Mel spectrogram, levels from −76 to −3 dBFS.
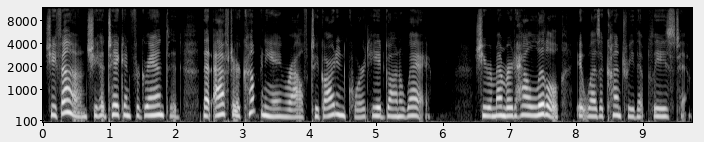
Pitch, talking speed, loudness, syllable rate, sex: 240 Hz, 170 wpm, -18 LUFS, 5.2 syllables/s, female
